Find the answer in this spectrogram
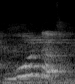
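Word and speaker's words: would: का यूज नहीं किया उसके बाद है वुड इसको बोलेंगे वुड देखो यहां पर भी हमारा एल क्या है साइलेंट है वैसे ही है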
